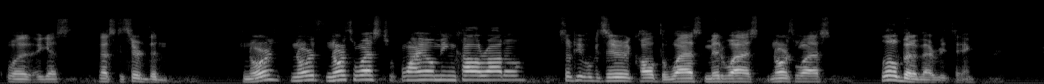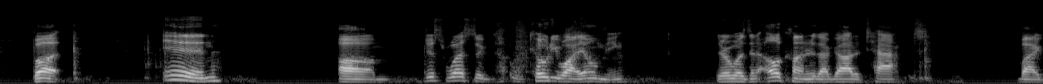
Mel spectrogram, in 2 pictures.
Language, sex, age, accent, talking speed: English, male, 20-39, American, 125 wpm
